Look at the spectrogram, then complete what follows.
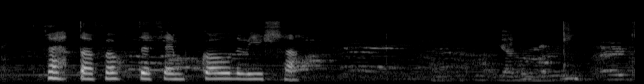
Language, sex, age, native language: Icelandic, female, 9, Icelandic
